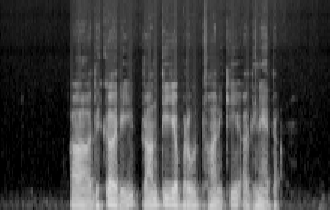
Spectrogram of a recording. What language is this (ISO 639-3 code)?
tel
